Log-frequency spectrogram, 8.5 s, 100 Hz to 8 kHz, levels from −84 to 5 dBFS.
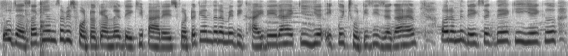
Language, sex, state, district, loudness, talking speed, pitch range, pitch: Hindi, female, Chhattisgarh, Korba, -14 LUFS, 290 wpm, 230-320 Hz, 265 Hz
